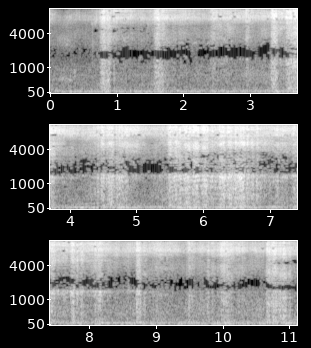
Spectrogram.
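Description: Water spraying from a garden hose wand onto soil and plants: a steady hiss that comes up about a second in and is loudest around the middle.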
